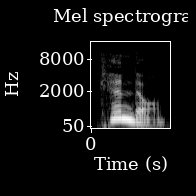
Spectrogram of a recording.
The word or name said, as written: kendall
